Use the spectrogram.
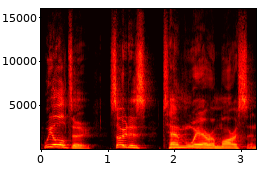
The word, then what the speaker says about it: Temuera: So does Temuera Morrison.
